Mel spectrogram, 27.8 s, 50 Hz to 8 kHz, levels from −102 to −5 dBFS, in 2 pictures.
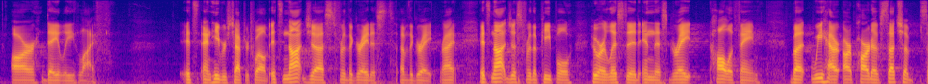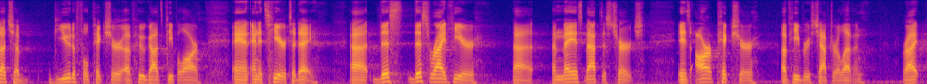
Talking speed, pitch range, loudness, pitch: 155 wpm, 100-120 Hz, -25 LUFS, 110 Hz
